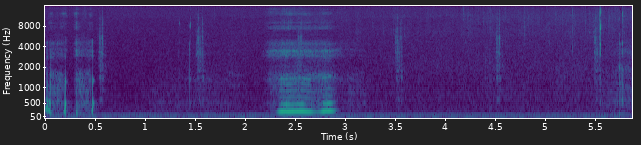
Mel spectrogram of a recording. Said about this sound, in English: Do you hear that? It's raining.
